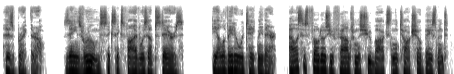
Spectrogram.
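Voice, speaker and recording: An actor playing a troubled novelist in a horror video game, narrating his dark story in a husky, grave, deliberate noir style. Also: fairly low pitch, dry recording, clean studio sound.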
